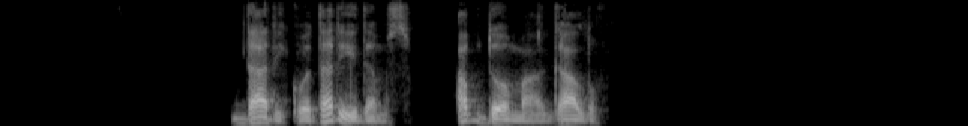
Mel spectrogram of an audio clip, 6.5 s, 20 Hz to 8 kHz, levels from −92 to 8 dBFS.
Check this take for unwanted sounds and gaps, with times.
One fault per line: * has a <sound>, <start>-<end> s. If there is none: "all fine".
all fine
